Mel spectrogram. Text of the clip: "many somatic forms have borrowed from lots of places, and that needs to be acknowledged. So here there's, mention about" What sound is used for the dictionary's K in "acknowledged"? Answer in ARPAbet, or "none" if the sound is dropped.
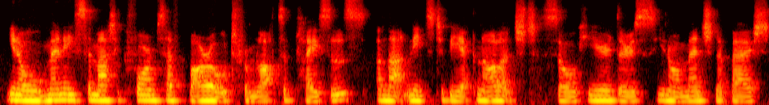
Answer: K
